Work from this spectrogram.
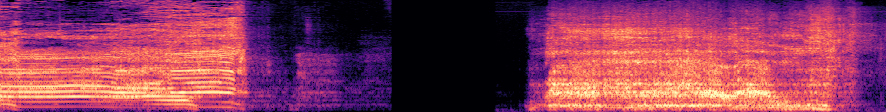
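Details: Grizzly bear roaring twice: a tonal, moaning roar with a falling end lasting almost two seconds, a pause, then a harsher, rasping, growling roar of over two seconds.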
